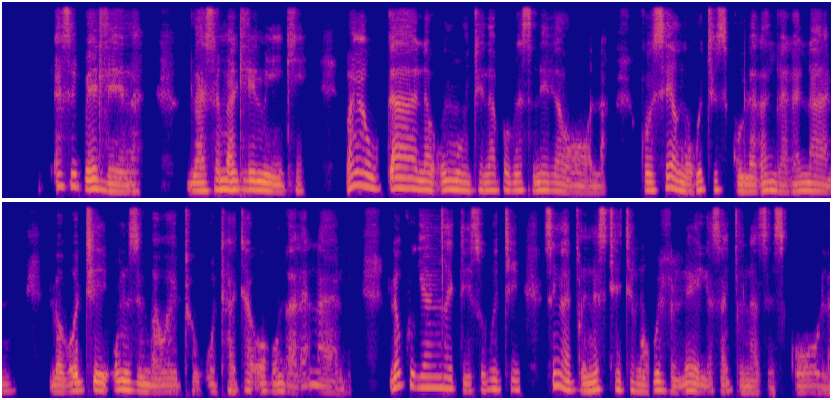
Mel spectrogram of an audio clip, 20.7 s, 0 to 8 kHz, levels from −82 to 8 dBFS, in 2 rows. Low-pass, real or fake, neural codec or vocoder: 7.2 kHz; fake; codec, 32 kHz, 1.9 kbps, SNAC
